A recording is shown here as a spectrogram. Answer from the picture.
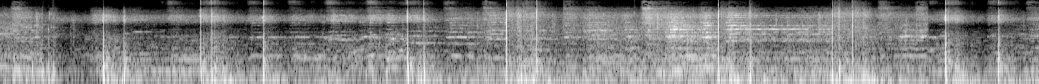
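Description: Aerial fireworks shells bursting in a rapid string of sharp bangs, roughly one to two a second, with the show's music soundtrack playing underneath.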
